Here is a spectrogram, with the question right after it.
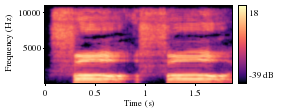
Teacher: So makhraj sama dengan sin, sama ya. So tapi dia isti'la, tebal. So panjang 2 harokat ya, mad tabi'i.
